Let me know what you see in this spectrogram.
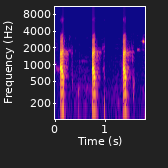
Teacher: Hams itu berhubungan dengan udara. Jadi ketika ta itu keadaan sukun, ada udara yang keluar, tapi tidak udara yang dibuat-buat ya. Ini udara natural. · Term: sifat hams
